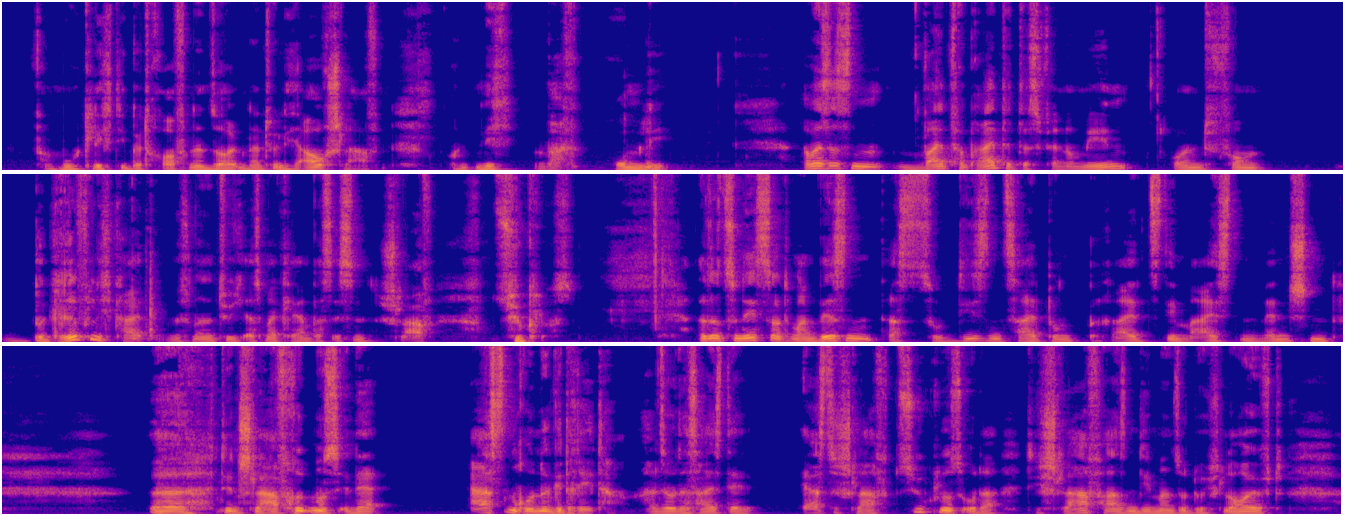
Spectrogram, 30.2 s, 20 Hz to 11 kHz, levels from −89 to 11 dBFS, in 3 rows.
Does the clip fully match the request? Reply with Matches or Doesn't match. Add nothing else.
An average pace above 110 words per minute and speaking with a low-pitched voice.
Matches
